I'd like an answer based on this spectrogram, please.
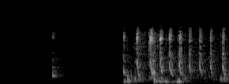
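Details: Douglas squirrel (Tamiasciurus douglasii), territorial chatter: territorial dispute between a male and a female.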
